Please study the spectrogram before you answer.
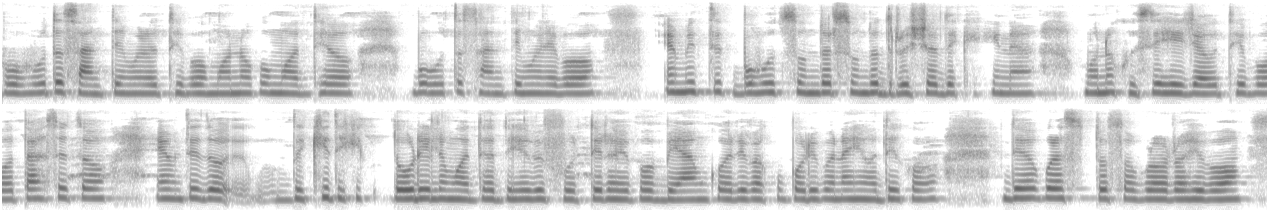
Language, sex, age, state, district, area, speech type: Odia, female, 18-30, Odisha, Nabarangpur, urban, spontaneous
